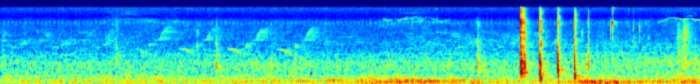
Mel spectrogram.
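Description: Near-quiet background with a few faint, high falling chirps, then about five sharp clicks in quick succession about five seconds in.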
